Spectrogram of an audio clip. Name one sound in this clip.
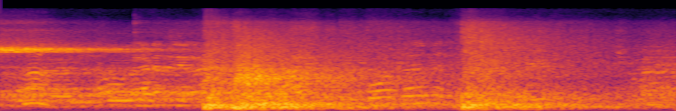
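A ball thuds off a player's foot on the court.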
